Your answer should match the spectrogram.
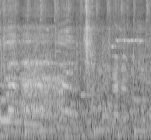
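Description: A rooster crowing once, in a long call that rises and then falls, amid background chatter.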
